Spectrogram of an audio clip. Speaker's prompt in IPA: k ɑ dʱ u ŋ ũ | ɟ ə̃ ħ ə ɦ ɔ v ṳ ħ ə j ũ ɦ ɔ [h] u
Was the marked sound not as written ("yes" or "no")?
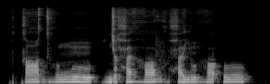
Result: yes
